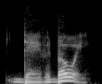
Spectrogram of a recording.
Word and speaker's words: David Bowie: In the 1960s, a young singer from England named David Jones took Jim Bowie's last name for his stage identity, although he pronounced it in the English manner and became David Bowie.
